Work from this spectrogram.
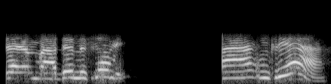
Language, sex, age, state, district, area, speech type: Bodo, female, 60+, Assam, Kokrajhar, rural, conversation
